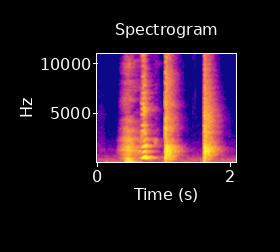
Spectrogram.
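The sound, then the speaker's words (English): Two sharp, loud claps about half a second apart, preceded by a short voiced cry or gasp, from a wrestling audience clapping in unison during a Mick Foley match. “No, this is people are clapping in the audience.”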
